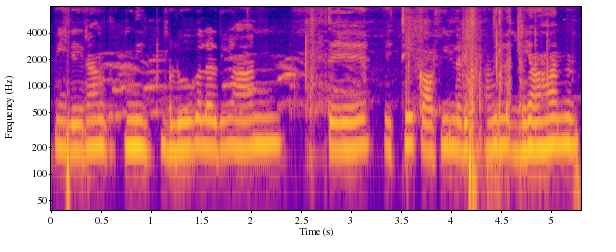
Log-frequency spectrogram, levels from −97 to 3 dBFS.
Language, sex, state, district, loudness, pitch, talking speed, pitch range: Punjabi, male, Punjab, Kapurthala, -18 LUFS, 205 Hz, 160 wpm, 195-215 Hz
